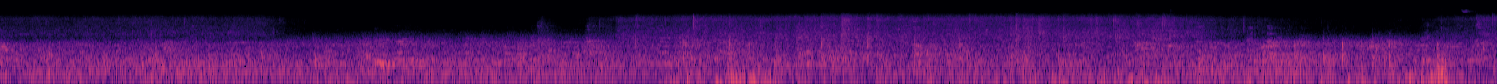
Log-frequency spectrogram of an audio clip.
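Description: Footsteps of many people shuffle on a tiled floor in an echoing underground passage.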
